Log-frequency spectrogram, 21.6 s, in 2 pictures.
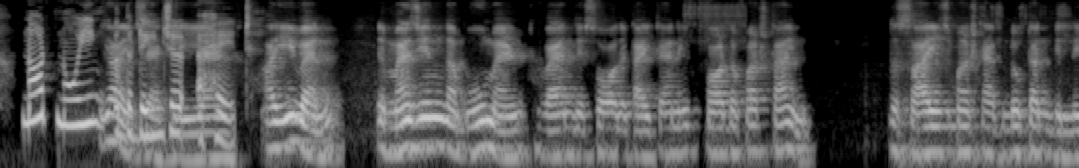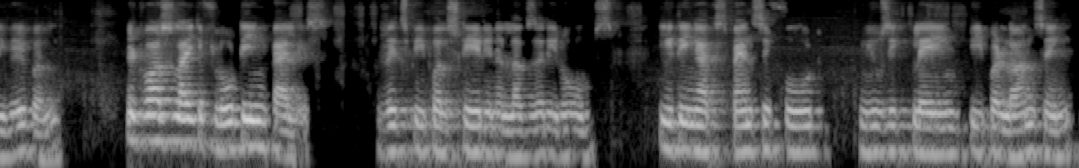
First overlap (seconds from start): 1.0 s

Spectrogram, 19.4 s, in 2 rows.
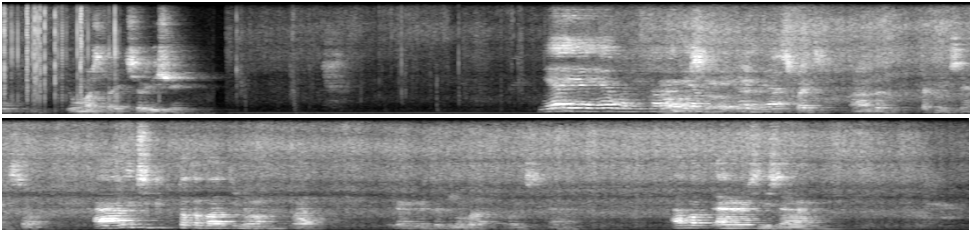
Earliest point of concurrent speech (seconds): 6.5 s

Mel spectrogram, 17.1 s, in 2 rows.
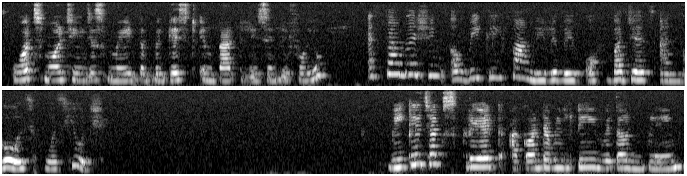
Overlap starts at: none

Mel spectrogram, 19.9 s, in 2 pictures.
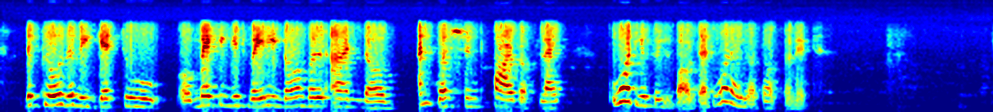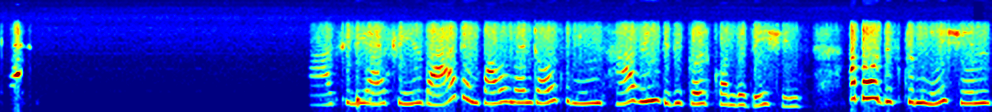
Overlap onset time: none

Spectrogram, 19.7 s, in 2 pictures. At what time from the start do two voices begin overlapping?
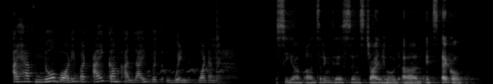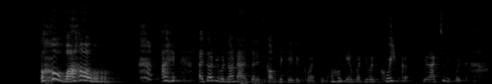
none

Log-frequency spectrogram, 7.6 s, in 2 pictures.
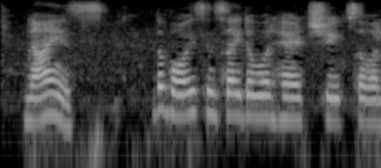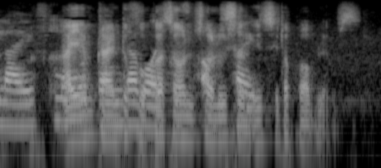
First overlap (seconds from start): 4.3 s

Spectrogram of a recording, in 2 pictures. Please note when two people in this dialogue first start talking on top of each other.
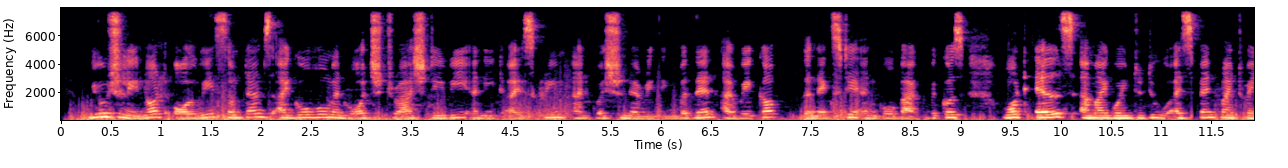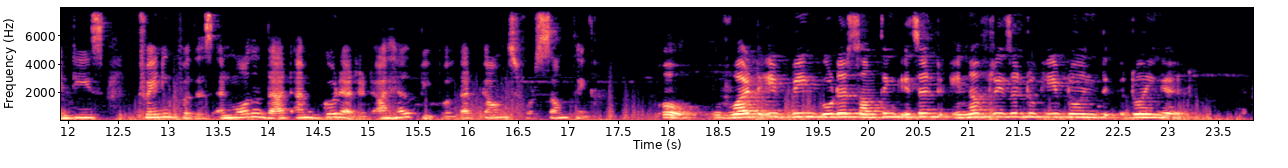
none

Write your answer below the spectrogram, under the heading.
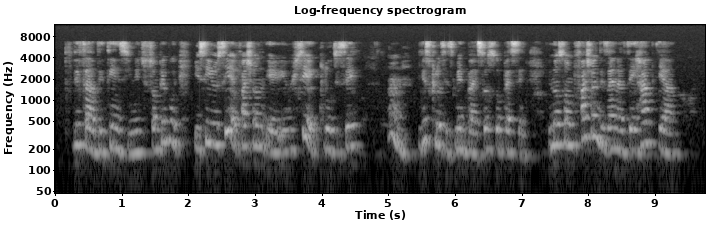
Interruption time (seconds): none

